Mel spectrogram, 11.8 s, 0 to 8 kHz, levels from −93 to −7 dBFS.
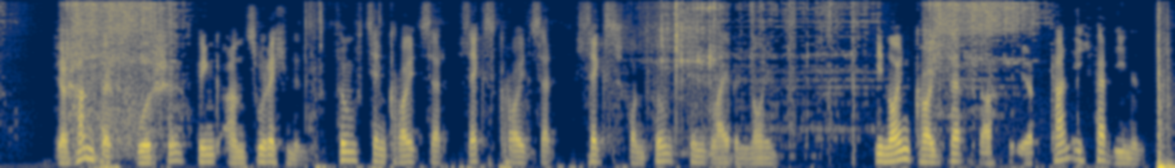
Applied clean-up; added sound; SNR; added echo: classical method spectral subtraction.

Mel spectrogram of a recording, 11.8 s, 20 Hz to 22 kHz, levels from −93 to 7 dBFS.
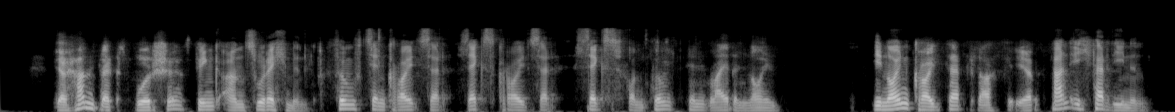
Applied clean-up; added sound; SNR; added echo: neural mask model Resemble Enhance denoiser.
